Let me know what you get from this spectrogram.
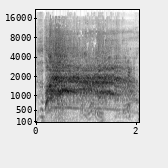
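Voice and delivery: very high loud dying shriek; death scream. Acted. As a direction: scream as the axe burns through. Thug dies screaming.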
